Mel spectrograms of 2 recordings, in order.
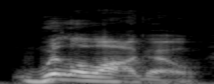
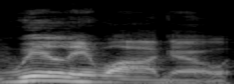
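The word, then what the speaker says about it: Willa Wago: w-i-l-l-a-w-a-g-o willowago and so the culprit pronounces her name willywago instead of willowago and that's how Sami is able to realize you must be the person who wrote that note only somebody who pronounces it Willy Wago would misspell it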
